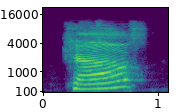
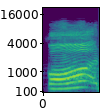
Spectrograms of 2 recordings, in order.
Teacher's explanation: Kaf, dia keluar udaranya. Ko, dia di dalam udaranya.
